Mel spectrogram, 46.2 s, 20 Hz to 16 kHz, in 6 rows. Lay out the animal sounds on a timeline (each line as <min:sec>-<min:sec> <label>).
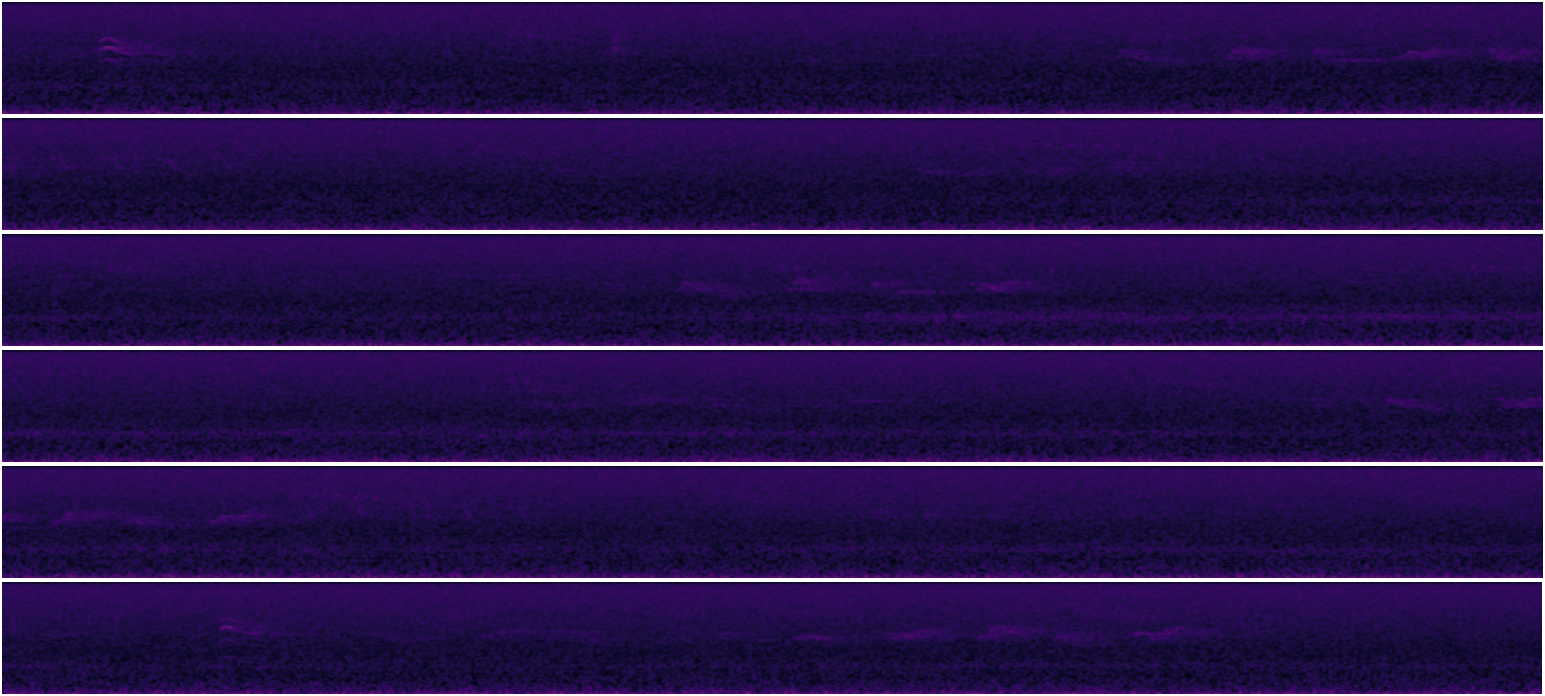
0:00.4-0:00.7 Yellow-bellied Sapsucker (Sphyrapicus varius)
0:05.0-0:08.7 Scarlet Tanager (Piranga olivacea)
0:12.2-0:13.7 Scarlet Tanager (Piranga olivacea)
0:18.4-0:20.7 Scarlet Tanager (Piranga olivacea)
0:29.8-0:32.3 Scarlet Tanager (Piranga olivacea)
0:39.5-0:39.9 Yellow-bellied Sapsucker (Sphyrapicus varius)
0:42.2-0:44.7 Scarlet Tanager (Piranga olivacea)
